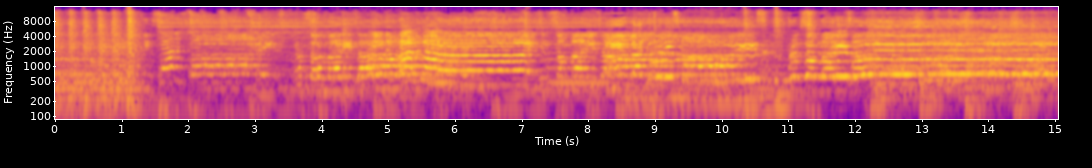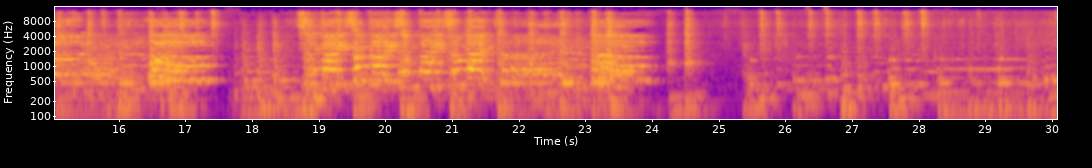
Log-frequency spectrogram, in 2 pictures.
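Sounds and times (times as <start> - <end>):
women singing together: 1.4 - 17.6, 18.8 - 24.2.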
